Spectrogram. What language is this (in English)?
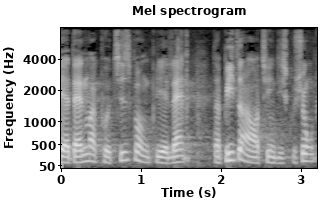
Danish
